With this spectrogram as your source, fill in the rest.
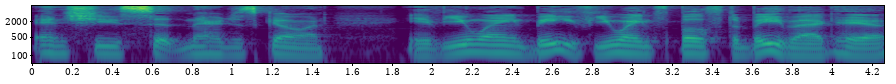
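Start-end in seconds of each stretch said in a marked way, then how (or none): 1.9-4.3 big ol' mama voice.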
